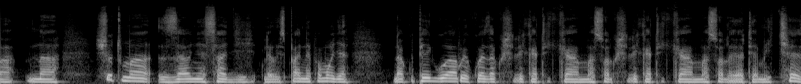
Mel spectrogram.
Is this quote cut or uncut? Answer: cut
